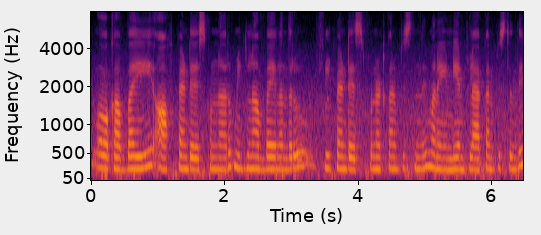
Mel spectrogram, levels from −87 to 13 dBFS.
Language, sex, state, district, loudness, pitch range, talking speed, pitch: Telugu, female, Andhra Pradesh, Visakhapatnam, -19 LUFS, 210-225 Hz, 150 wpm, 220 Hz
